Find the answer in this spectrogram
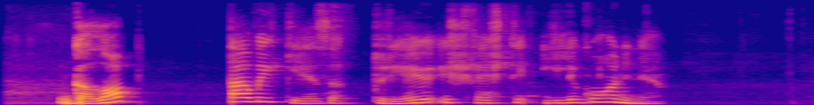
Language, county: Lithuanian, Klaipėda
